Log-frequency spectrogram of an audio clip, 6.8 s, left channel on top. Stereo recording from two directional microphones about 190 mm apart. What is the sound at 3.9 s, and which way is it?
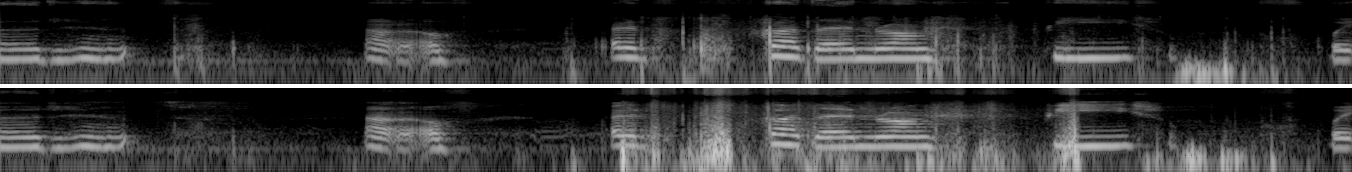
Female singing, 5° left (ahead or behind).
